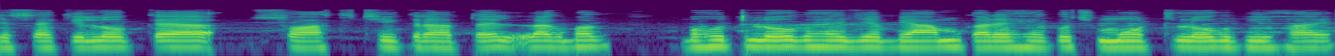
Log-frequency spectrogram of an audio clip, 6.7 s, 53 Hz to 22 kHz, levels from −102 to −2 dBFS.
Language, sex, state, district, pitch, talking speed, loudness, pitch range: Maithili, male, Bihar, Samastipur, 140 Hz, 180 wpm, -19 LUFS, 135-140 Hz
